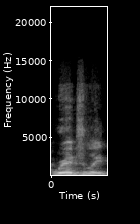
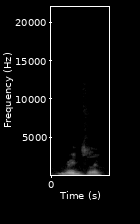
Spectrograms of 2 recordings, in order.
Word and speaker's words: Ridgley: Ridgley? Yep, Ridgley, just like the landmass. Yep, Ridgley.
